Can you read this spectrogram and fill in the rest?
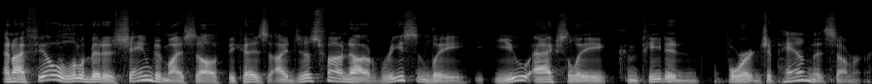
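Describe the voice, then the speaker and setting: A man's voice: lowish voice, very animated, measured pace, hardly any pauses, a little mellow. A man hosting a studio sports interview show, chatty and self-deprecating, often restarting his questions.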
